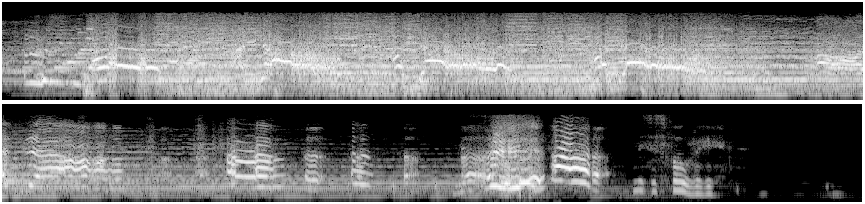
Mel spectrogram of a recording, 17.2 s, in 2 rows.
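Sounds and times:
woman screaming: 0.0 - 5.2, 5.9 - 9.8, 10.8 - 14.7
speech: 15.1 - 16.0.

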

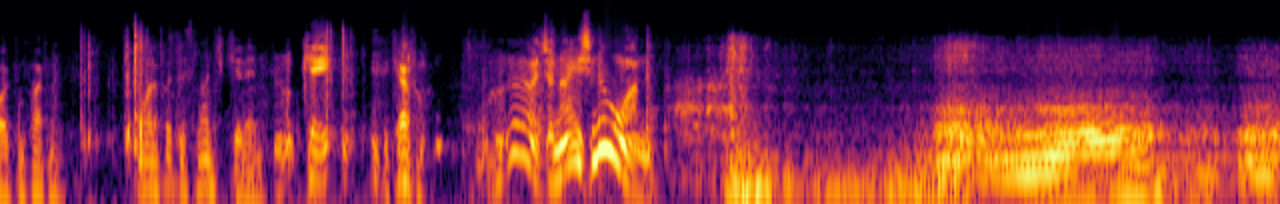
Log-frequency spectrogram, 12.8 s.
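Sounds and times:
speech: 0.0 - 0.8, 1.4 - 7.6
car engine driving along a road: 6.8 - 12.7.

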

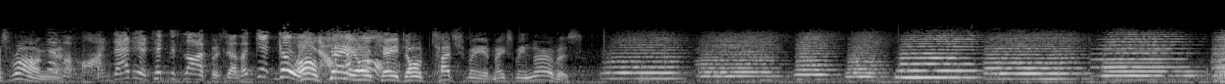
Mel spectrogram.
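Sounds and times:
speech: 0.1 - 9.4
ship's alarm horn blasts: 6.1 - 12.2.

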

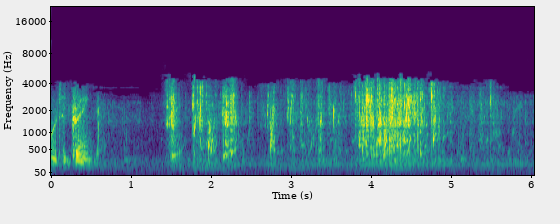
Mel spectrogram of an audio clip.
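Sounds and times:
speech: 0.1 - 0.7
whiskey glugging out of a bottle: 1.4 - 5.6.

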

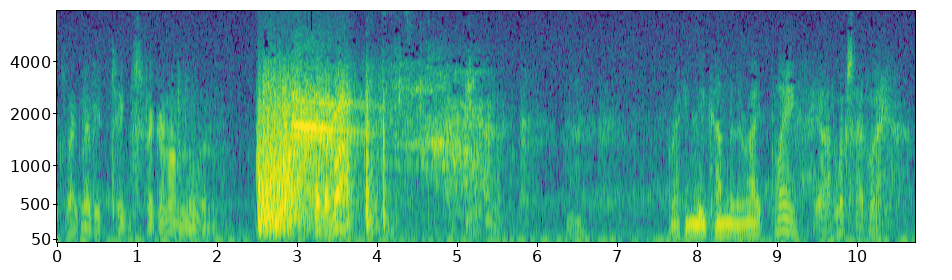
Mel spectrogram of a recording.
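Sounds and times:
speech: 0.1 - 2.2, 2.9 - 4.4, 7.6 - 10.5
saddled horse hitched at a corner whinnying: 4.2 - 5.6.

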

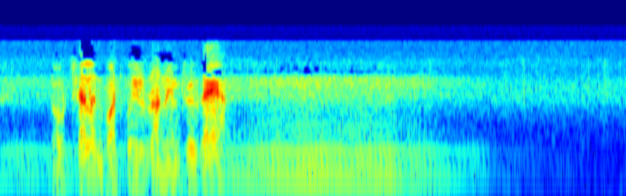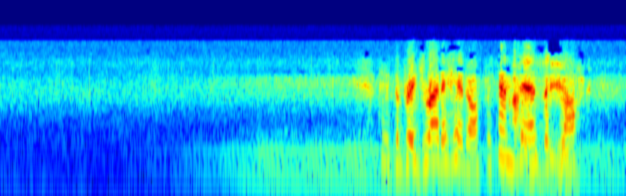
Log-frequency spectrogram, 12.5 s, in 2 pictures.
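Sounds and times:
car engine driving fast: 0.0 - 5.4, 8.0 - 12.5
speech: 0.5 - 2.5, 10.3 - 12.2.

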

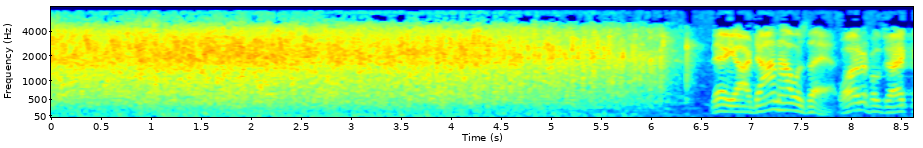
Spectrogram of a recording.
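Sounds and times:
studio audience applause: 0.0 - 6.6
speech: 6.7 - 8.6.

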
